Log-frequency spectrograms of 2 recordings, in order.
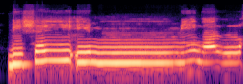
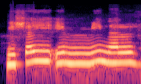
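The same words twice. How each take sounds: First: The m is held with a nasal hum. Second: The m is short with no nasal hum. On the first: The speaker calls it right. "tapi diberikan dengung" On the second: The speaker calls it wrong. "jangan seperti itu"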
